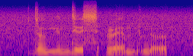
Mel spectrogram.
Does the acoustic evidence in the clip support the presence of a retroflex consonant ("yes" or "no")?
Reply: yes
